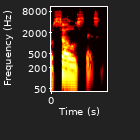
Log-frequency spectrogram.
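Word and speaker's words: Soulstice: It's spelled S O U L S T I C E. So, Solstice, you get it?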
